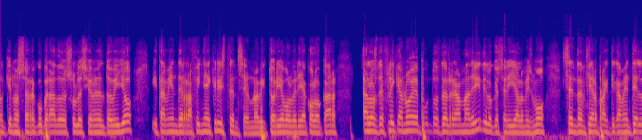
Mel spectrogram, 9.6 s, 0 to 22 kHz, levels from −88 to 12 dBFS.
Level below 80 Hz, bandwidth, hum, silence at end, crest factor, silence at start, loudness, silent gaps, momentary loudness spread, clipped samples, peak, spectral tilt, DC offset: -38 dBFS; 8.6 kHz; none; 0 s; 16 dB; 0 s; -22 LUFS; none; 4 LU; under 0.1%; -6 dBFS; -5 dB/octave; under 0.1%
